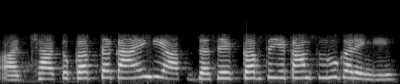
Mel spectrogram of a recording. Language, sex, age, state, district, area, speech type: Hindi, female, 30-45, Uttar Pradesh, Chandauli, rural, conversation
